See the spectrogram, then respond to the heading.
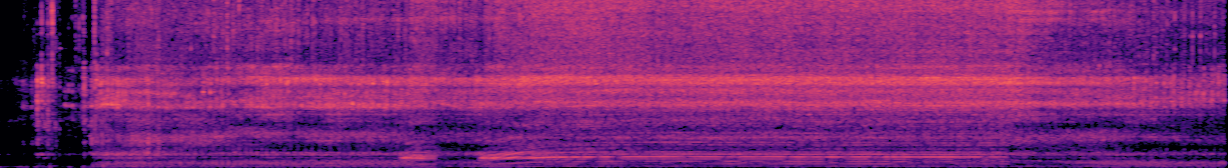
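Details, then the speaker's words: Two-stroke brushcutter, carburetor correctly adjusted with air filter fitted: buzz climbs to a steady high whine, holds cleanly with only a slight sag under load, then drops back; normal running, carburetor set right. "That's how a brush cutter should work. It should go slightly under load, cutting off a little bit."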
